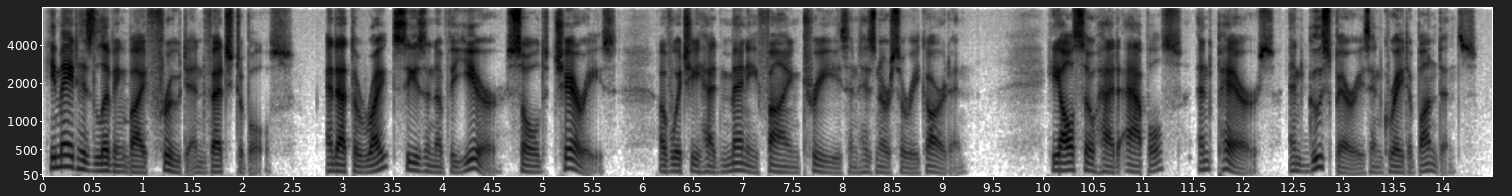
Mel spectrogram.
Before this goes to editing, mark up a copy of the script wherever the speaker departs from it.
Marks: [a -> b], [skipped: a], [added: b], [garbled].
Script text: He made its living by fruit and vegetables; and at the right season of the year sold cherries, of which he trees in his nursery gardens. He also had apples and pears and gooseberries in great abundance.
He made [its -> his] living by fruit and vegetables; and at the right season of the year sold cherries, of which he [added: had many fine] trees in his nursery [gardens. -> garden] He also had apples and pears and gooseberries in great abundance.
